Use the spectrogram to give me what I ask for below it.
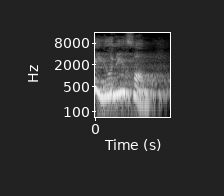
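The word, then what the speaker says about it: uniform: Similarly यूनिफॉर्म, अब आप यू को देखकर बोल देंगे मैम एन आएगा इसमें, है ना, लेकिन ऐसा नहीं है। यूनिफॉर्म किससे स्टार्ट हो रहा है, अगर इसको हम हिंदी में लिखेंगे तो ये य से स्टार्ट हो रहा है। किससे स्टार्ट हो रहा है, य से।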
